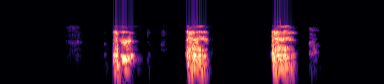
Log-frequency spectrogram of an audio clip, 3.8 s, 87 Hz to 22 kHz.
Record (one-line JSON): {"three_cough_length": "3.8 s", "three_cough_amplitude": 30866, "three_cough_signal_mean_std_ratio": 0.32, "survey_phase": "beta (2021-08-13 to 2022-03-07)", "age": "45-64", "gender": "Male", "wearing_mask": "No", "symptom_none": true, "smoker_status": "Never smoked", "respiratory_condition_asthma": false, "respiratory_condition_other": false, "recruitment_source": "REACT", "submission_delay": "3 days", "covid_test_result": "Negative", "covid_test_method": "RT-qPCR", "influenza_a_test_result": "Negative", "influenza_b_test_result": "Negative"}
